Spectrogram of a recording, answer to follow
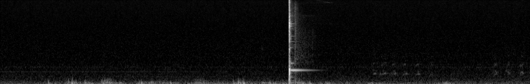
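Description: A single sharp air rifle shot about six seconds in, with a short ringing tone after it. Faint low handling noises come before it.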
